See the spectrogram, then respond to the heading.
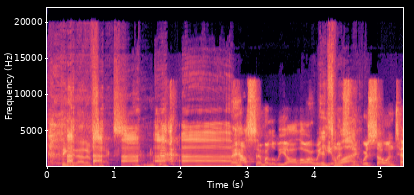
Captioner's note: laugh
